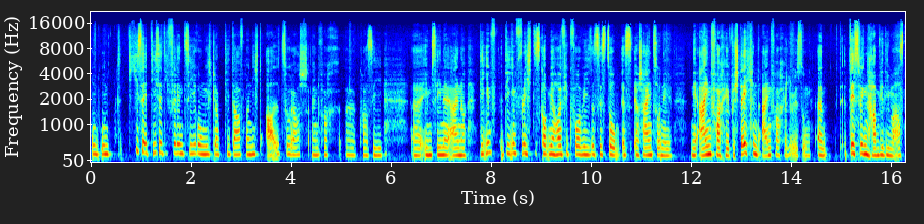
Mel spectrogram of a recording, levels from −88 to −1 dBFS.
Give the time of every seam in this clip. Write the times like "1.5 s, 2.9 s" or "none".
14.4 s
